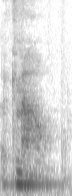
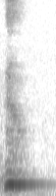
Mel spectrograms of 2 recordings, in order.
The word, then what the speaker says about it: know: For example, some people pronounce some people maybe pronounce this knaw. I knaw something, but in real pronunciation, in accurate pronunciation, we need to say I know.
